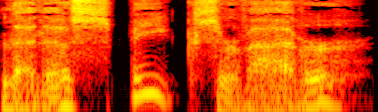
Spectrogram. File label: trader male like greeting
